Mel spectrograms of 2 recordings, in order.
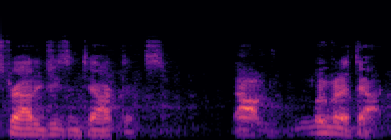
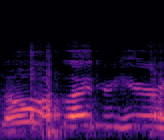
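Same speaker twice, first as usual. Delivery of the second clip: high, grateful patient's voice; relieved patient; 12 semitones higher than usual. Retold or imitated. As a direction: play the relieved patient greeting the medic. Paramedic voicing a relieved patient.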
